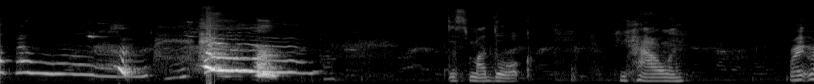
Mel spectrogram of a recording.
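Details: A 7-month-old male Rottweiler "sings" in drawn-out, wavering howls that slide up and down, followed by a man talking.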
